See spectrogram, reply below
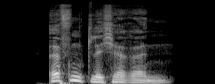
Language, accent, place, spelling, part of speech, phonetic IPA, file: German, Germany, Berlin, öffentlicheren, adjective, [ˈœfn̩tlɪçəʁən], De-öffentlicheren.ogg
- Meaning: inflection of öffentlich: 1. strong genitive masculine/neuter singular comparative degree 2. weak/mixed genitive/dative all-gender singular comparative degree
